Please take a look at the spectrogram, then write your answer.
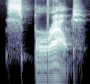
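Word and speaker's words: Sproat: play of the week for me is Brandon sprout and before we yank this for the clip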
